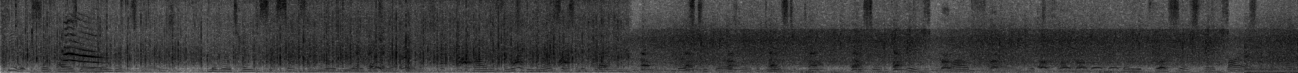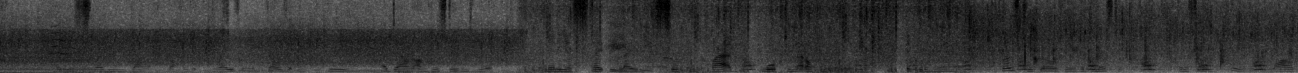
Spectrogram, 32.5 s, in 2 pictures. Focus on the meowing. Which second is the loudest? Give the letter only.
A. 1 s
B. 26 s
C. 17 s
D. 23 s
A.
